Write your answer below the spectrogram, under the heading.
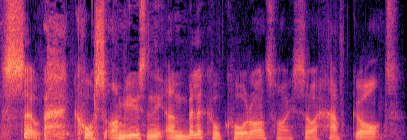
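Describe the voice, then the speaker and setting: A man's voice: medium pitch, moderate pace, a bit bright, slight background noise. A British man hosting a casual livestream, thinking aloud in a rambling, self-mocking mutter. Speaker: livestream host showing radio gear.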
